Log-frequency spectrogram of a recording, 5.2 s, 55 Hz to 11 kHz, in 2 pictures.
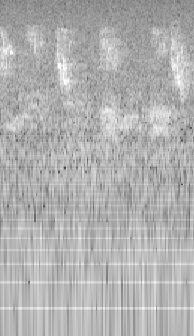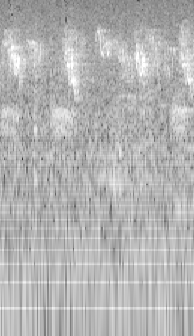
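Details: A foraging Red-vented Bulbul, recorded on 15 March 2024, gives a run of short, bright chirps, two or three each second, over a steady low rumble of background noise.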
